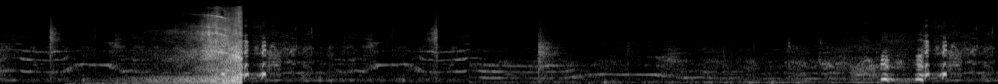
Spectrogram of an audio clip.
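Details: A French Bulldog, often left home alone while its owner works, greets the owner on their return with wavering, drawn-out whines and yodel-like moans.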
